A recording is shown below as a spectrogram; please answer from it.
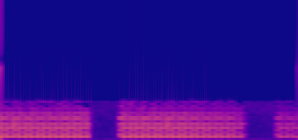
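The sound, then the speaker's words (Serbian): A telephone rings with a steady electronic trill in repeated bursts: two full rings separated by short pauses, then a third that is cut off, over a faint low hum. “Nećemo dozvoliti da telefon zvoni u beskraj”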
